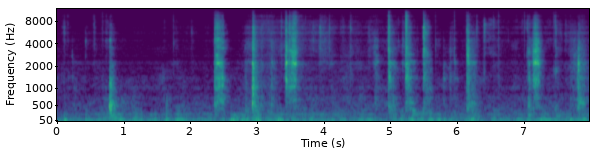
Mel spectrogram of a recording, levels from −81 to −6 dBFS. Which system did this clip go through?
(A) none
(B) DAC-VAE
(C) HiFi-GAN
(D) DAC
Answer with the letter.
D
